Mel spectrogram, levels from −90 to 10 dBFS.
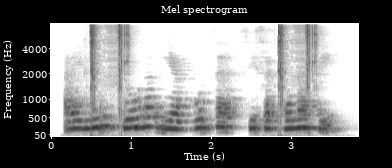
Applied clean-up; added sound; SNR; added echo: classical method WPE with log-MMSE.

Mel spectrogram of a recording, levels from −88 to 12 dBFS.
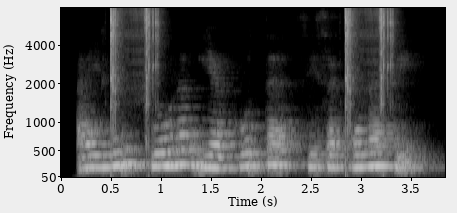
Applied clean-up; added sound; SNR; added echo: none; Camera; 9 dB; reverberation time 0.9 s.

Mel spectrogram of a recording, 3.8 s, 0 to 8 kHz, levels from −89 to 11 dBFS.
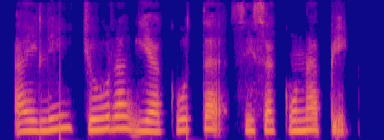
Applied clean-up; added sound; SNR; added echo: none; none; none; none.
